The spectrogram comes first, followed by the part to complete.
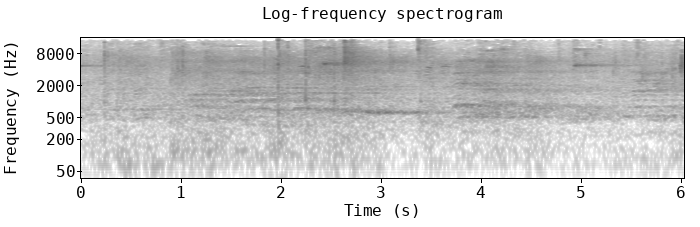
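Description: Youth floorball play in a sports hall: sharp clacks of plastic floorball sticks and ball and footsteps on the wooden floor, with children's voices and drawn-out calls echoing in the large hall.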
